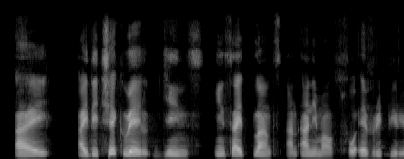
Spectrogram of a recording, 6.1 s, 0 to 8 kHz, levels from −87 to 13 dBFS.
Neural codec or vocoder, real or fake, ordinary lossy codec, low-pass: none; real; none; 7.2 kHz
